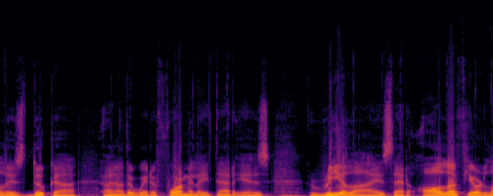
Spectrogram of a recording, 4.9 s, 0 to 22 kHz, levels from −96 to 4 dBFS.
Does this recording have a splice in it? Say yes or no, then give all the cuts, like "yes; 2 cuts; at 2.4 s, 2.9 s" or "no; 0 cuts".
yes; 2 cuts; at 0.9 s, 2.3 s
